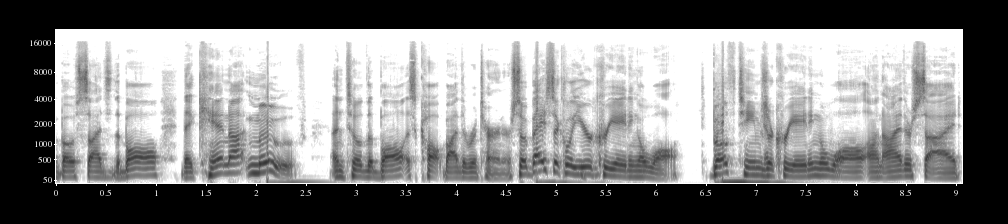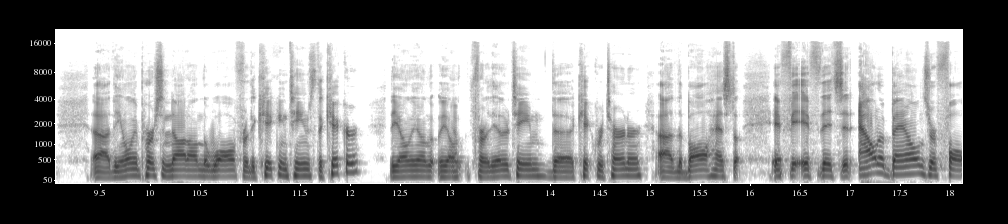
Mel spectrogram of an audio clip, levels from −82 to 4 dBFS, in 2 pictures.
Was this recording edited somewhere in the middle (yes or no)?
yes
